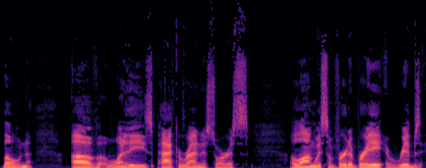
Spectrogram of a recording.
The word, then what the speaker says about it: Pachyrhinosaurus: The Pipestone Creek bone bed is one of the richest deposits of Pachyrhinosaurus. It's got to be rhinosaurus, not rhinoceros, because it's spelled different. – Yeah, I think it's rhinosaurus. – Pachyrhinosaurus.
